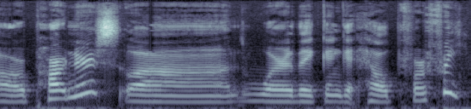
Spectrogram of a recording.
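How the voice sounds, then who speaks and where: A woman with a Spanish accent speaks at a fairly slow pace in a medium pitch. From Costa Rica. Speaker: newcomer support worker. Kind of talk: interview.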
